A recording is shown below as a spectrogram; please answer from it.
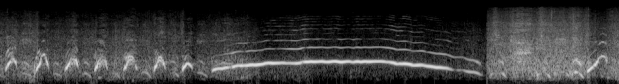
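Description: A man's high-pitched voice yelping in quick short "oh" cries, then one long wail that rises and falls from about two to five seconds in. Rushing, splashing water comes in near the end, with more short cries over it.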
